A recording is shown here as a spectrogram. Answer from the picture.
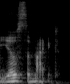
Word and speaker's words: Yosemite: I'm hearing which I only learned how to pronounce like five years ago he's called Yosemite anyway um I'm hearing uh yevin yevin yevin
